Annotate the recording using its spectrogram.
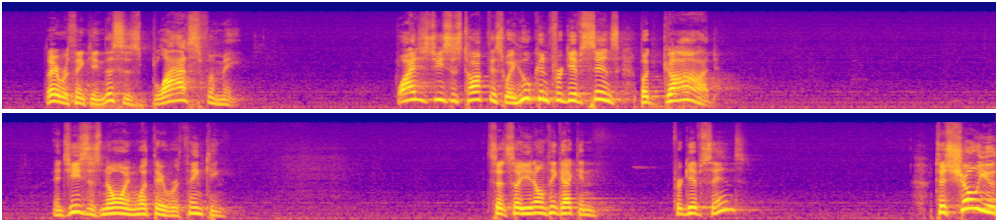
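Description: A middle-aged man speaks calmly into a nearby microphone, in bursts with pauses.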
